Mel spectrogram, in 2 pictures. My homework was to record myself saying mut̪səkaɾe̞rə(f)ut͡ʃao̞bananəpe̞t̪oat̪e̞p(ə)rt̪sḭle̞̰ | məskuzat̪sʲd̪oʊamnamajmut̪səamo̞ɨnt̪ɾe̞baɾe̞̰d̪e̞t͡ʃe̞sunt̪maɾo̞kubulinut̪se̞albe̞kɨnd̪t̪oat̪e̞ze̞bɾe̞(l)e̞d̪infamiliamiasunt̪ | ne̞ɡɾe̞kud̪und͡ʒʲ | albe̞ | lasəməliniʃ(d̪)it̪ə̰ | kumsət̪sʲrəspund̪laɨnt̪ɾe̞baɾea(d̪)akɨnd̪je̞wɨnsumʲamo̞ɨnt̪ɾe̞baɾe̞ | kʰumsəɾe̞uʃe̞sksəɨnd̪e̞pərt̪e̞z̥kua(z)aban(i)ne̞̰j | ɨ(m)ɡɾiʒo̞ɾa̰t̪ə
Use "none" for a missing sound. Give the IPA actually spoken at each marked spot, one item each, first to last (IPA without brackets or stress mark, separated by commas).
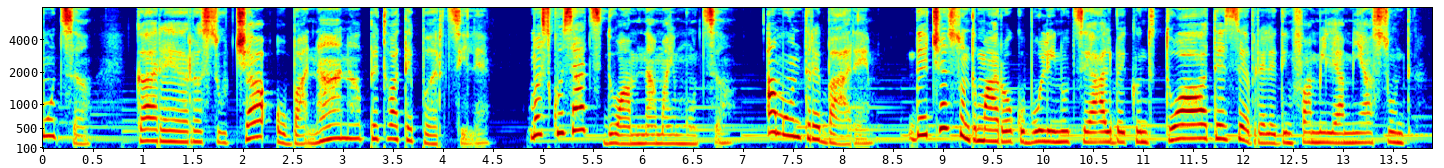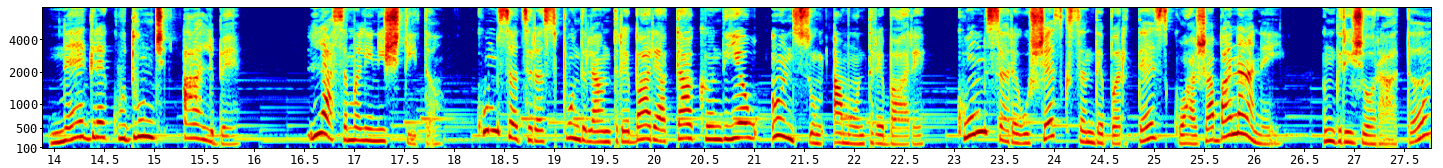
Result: s, ə, l, t̪, t̪, ʒ, a, ŋ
